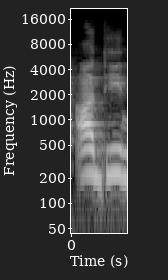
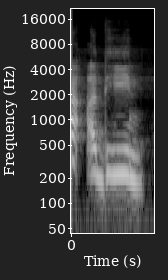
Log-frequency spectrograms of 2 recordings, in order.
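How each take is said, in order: First: आधीन said with a long आ at the start; आधीन, the first vowel stretched to आ; wrong form. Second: अधीन said with a short अ at the start; अधीन, the first vowel kept short as अ; correct form. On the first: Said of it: "आधीन कोई शब्द नहीं होता". (आधीन लंबे आ के साथ) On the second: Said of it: "शब्द होता है हमारा अधीन". (अधीन छोटे अ के साथ) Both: Shown as a demonstration.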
